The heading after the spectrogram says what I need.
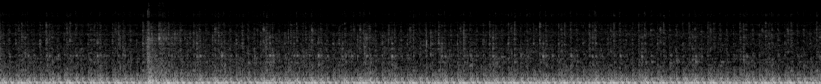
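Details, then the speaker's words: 1974 Chevy C10, sat about 5 years, just revived on a temporary inline fuel pump fed from a raised tank: low, even rumble holding a steady idle with no misses, knocks or hunting; normal idle. "That's not a bad had idle for sitting for what, 5 years?"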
